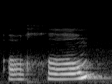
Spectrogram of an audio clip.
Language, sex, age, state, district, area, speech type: Assamese, female, 18-30, Assam, Tinsukia, rural, spontaneous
